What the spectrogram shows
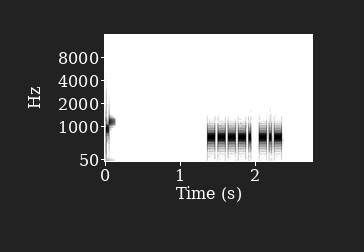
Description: Morse code, heard as a keyed tone, about 36 wpm, 700 Hz. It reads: 9K
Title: Single-Letter Single-Number 35wpm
